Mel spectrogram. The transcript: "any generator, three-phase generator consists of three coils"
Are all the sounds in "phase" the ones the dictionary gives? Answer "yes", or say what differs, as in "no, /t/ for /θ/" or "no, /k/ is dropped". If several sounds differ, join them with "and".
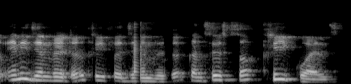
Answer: no, /z/ is dropped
